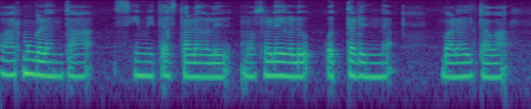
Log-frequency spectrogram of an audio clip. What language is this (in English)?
Kannada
